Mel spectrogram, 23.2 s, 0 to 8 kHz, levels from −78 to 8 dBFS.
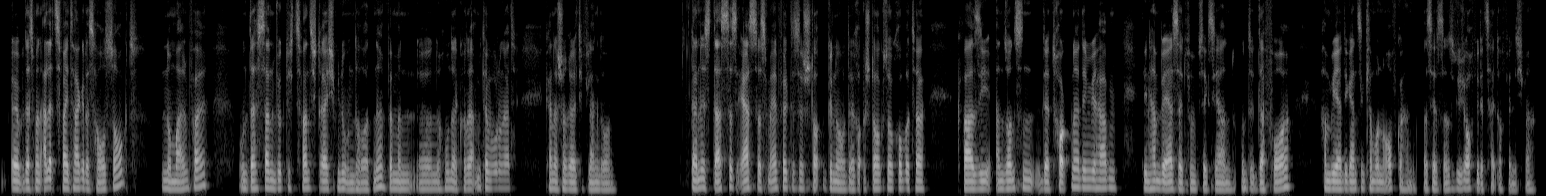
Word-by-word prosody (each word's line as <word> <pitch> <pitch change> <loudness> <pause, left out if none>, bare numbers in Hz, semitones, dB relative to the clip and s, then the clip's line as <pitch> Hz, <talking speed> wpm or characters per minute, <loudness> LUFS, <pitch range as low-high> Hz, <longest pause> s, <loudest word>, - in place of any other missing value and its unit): ähm, 115 -3 +4
dass 120 0 +2
man 120 - +1
alle 130 +2 +4
2 125 -1 +3
Tage 125 +1 +1
das 115 -1 +1
Haus 110 +1 +1
saugt 170 - -2 0.3
im 125 - -4
normalen 110 +1 +1
Fall 150 +7 0 0.4
und 120 0 -4
das 120 0 +4
dann 125 -2 +3
wirklich 125 +1 -4
20, 125 0 +1
30 115 0 +2
Minuten 115 -3 -2
dauert, 110 0 -3
ne? 145 +3 0
Wenn 110 +1 0
man 115 0 -3
äh 110 - -8 0.2
'ne 110 -1 -5
100 120 -3 -2
Quadratmeter-Wohnung 120 +2 -2
hat, 125 - -6 0.4
kann 120 - -1
das 115 - +1
schon 115 -1 -1
relativ 110 +1 -1
lang 105 0 -1
dauern. 105 -1 -5 1.1
Dann 125 +1 +4
ist 135 0 +1
das 115 +4 +6
das 145 - +2
Erste, 125 +1 +3
was 115 -1 +2
mir 115 - -1
einfällt 130 +1 0
ist 120 +1 -5
der 120 - -3
Stau, 115 - 0
genau, 115 -4 0
der 105 0 -2
Staubsaugroboter 120 0 0 0.5
quasi. 115 0 +4
Ansonsten 120 +1 0
der 115 - +3
Trockner, 140 +4 +4
den 135 -1 -1
wir 130 -1 +1
haben. 130 0 0 0.4
Den 115 -1 0
haben 120 -1 +1
wir 115 - +6
erst 110 +1 +5
seit 110 -3 0
5, 110 +1 -5
6 105 -2 -3
Jahren. 105 0 -2
Und 105 -4 -6
davor 115 +7 +2 0.4
haben 120 -2 -1
wir 115 - +6
ja 115 - +4
die 115 - -2
ganzen 115 +1 0
Klamotten 115 -1 -1
aufgehangen, 105 -3 -4
was - - -2
jetzt - - -2
natürlich 115 +3 -4
auch 120 0 +2
wieder - - -4
zeitaufwendig 95 +1 -8
war. 100 +1 -8
115 Hz, 205 wpm, -27 LUFS, 110-125 Hz, 1.1 s, das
